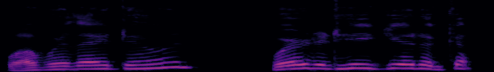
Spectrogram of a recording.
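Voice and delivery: mother's question. Retold or imitated. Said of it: "And she's like".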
